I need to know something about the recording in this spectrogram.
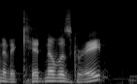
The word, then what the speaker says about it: echidna: turned on saw someone's larvid last night and pronunciation of Echidna was great how did they pronounce echidna I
